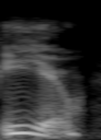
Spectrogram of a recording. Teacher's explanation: instead of rounding your lips into a circle pull them wide and flat as if smiling. That flat unrounded u is eu.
